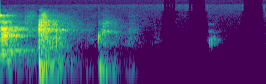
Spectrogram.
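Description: A man's voice calling a short coaching cue, then near silence for the last second.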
